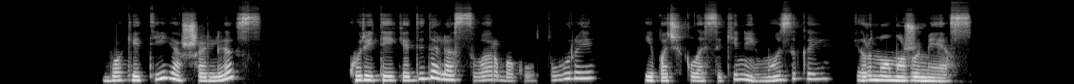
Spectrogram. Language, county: Lithuanian, Alytus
